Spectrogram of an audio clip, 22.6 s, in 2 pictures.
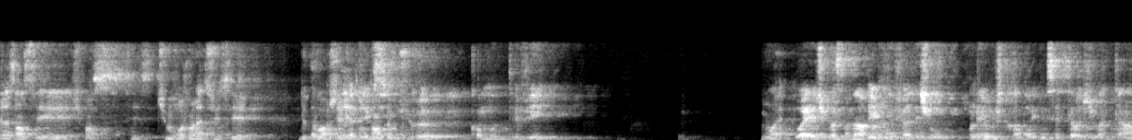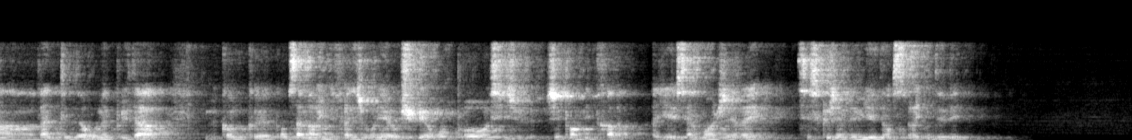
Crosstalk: present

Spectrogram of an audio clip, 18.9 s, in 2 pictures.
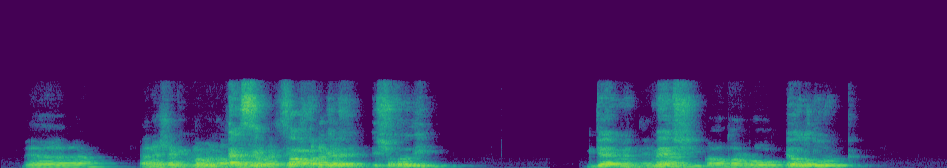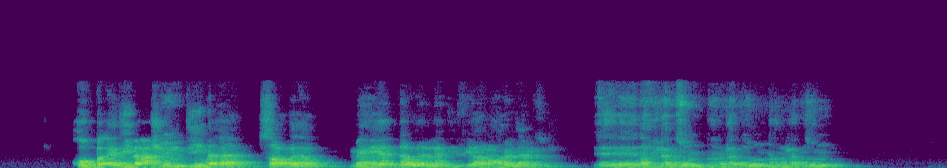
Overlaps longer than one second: present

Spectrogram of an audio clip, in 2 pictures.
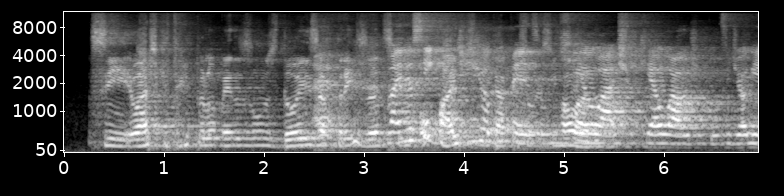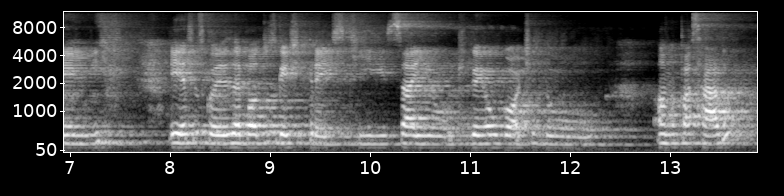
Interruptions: present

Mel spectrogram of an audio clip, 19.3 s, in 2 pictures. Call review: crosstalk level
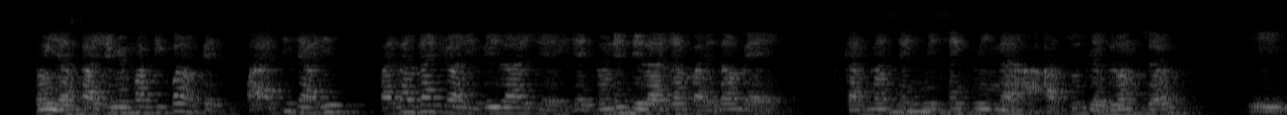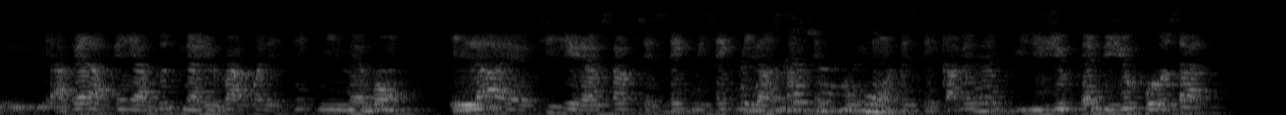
present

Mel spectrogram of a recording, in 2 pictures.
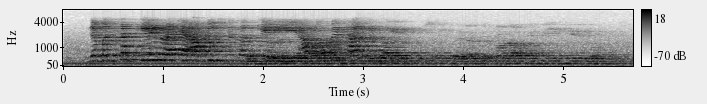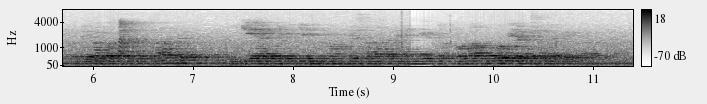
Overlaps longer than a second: present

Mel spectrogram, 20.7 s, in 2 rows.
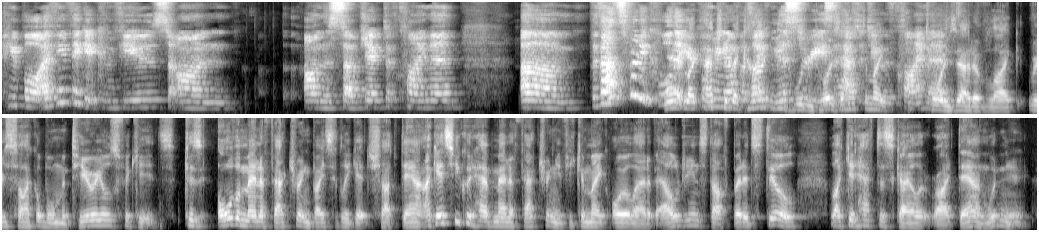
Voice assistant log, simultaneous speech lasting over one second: present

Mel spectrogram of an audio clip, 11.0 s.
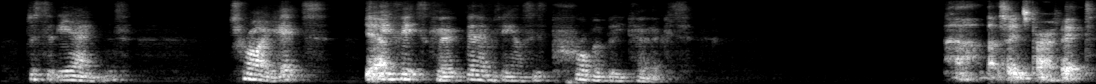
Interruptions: none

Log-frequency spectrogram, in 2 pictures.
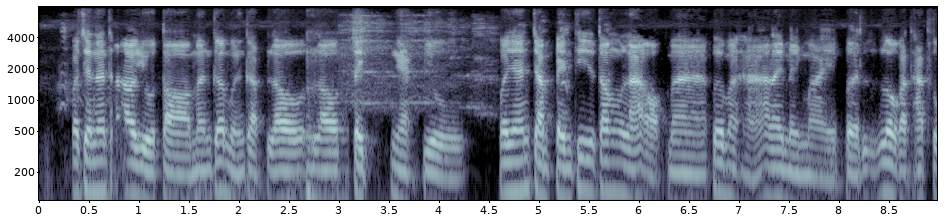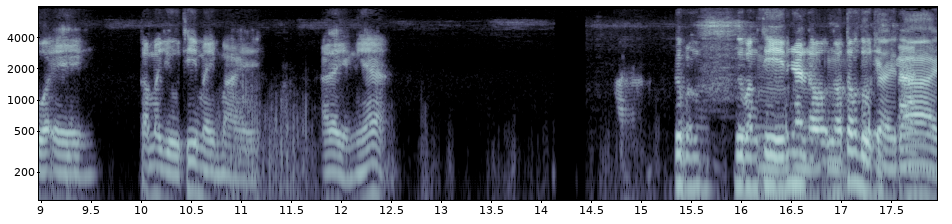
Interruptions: present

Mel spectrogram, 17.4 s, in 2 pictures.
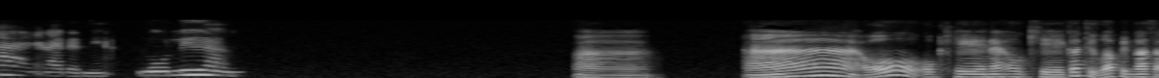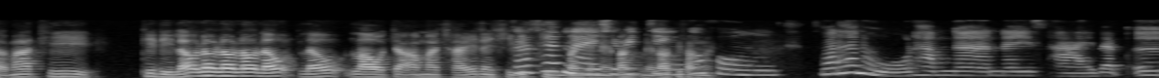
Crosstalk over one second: present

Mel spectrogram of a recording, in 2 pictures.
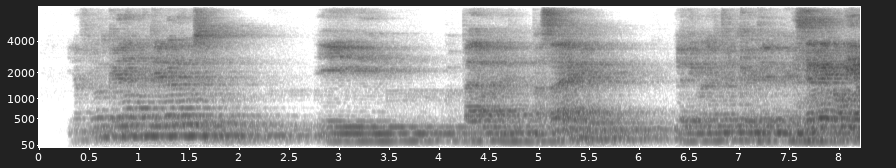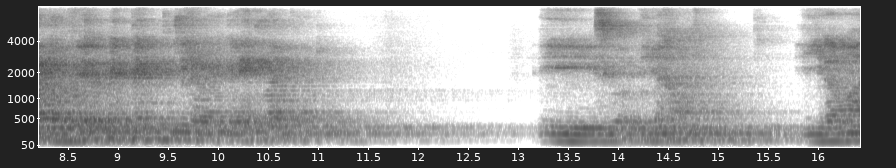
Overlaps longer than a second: present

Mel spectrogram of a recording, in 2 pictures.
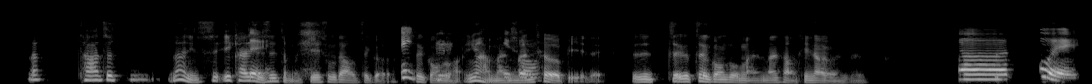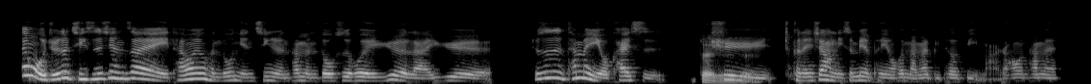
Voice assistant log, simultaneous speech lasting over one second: none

